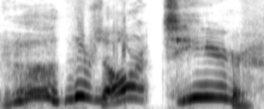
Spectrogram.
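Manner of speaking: high, slow, hammed-up cry of alarm; mock alarmed girl. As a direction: play a silly panicked villager, pitched well up. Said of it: "tells everyone".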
